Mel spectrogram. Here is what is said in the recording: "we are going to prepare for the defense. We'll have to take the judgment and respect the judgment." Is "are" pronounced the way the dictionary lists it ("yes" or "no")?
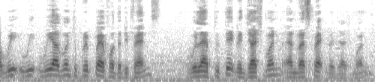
no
